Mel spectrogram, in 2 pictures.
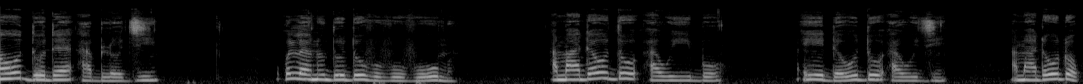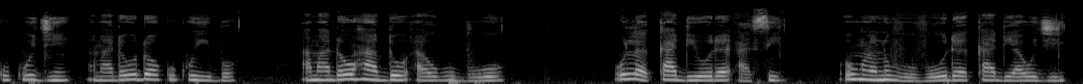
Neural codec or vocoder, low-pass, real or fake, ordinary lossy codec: vocoder, 48 kHz, 128 mel bands, Vocos; 14.4 kHz; fake; AAC, 64 kbps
